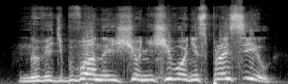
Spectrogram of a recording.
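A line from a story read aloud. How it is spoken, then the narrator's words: Terrified wail. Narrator (Russian): В полном ужасе завопил демон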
